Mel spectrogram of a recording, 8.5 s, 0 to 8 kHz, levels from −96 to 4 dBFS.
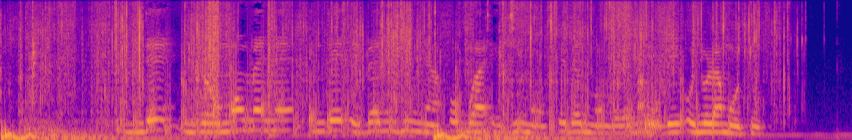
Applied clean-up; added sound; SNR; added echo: none; Boom + Crumpling, crinkling; 2 dB; none.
